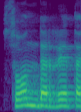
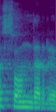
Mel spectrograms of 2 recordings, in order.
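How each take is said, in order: First: सौंदर्यता said with an extra "ta", louder; added "ta" ending. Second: Said in the usual way. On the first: Shown as a demonstration. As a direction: tack "ta" onto the end, सौंदर्यता. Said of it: "नहीं होता". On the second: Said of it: "होता है".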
